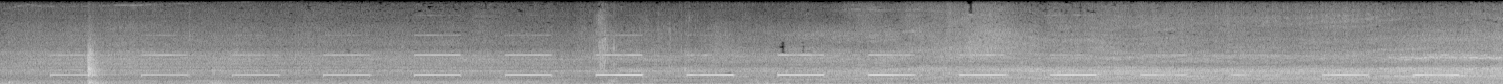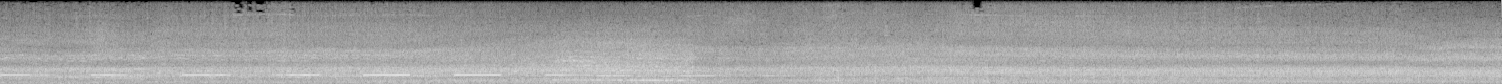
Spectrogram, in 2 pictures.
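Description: Diesel engines of SHANTUI bulldozers and a tipping dump truck running with a steady low drone. A reversing alarm beeps in an even series that stops about two-thirds of the way through. There is a single sharp knock about a second in.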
